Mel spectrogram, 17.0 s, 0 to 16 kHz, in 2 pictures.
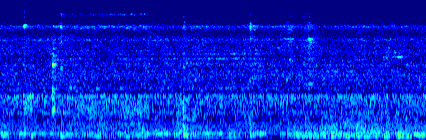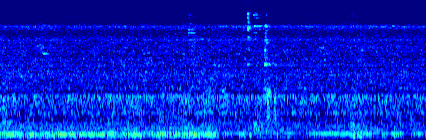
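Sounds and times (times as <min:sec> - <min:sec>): machine low hum: 0:00.0 - 0:17.0.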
